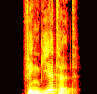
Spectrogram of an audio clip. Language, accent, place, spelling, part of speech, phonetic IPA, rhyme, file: German, Germany, Berlin, fingiertet, verb, [fɪŋˈɡiːɐ̯tət], -iːɐ̯tət, De-fingiertet.ogg
- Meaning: inflection of fingieren: 1. second-person plural preterite 2. second-person plural subjunctive II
